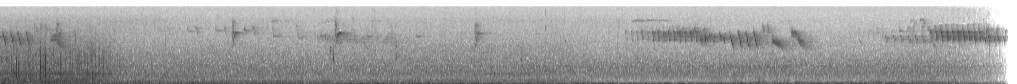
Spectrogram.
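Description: Birds chirping and giving rapid trilling calls over a steady hiss of light rain, with a piano tune fading out in the first two seconds.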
